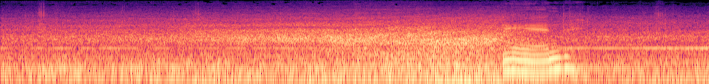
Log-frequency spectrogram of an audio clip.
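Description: A car drives past on a nearby road, growing louder and then fading.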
